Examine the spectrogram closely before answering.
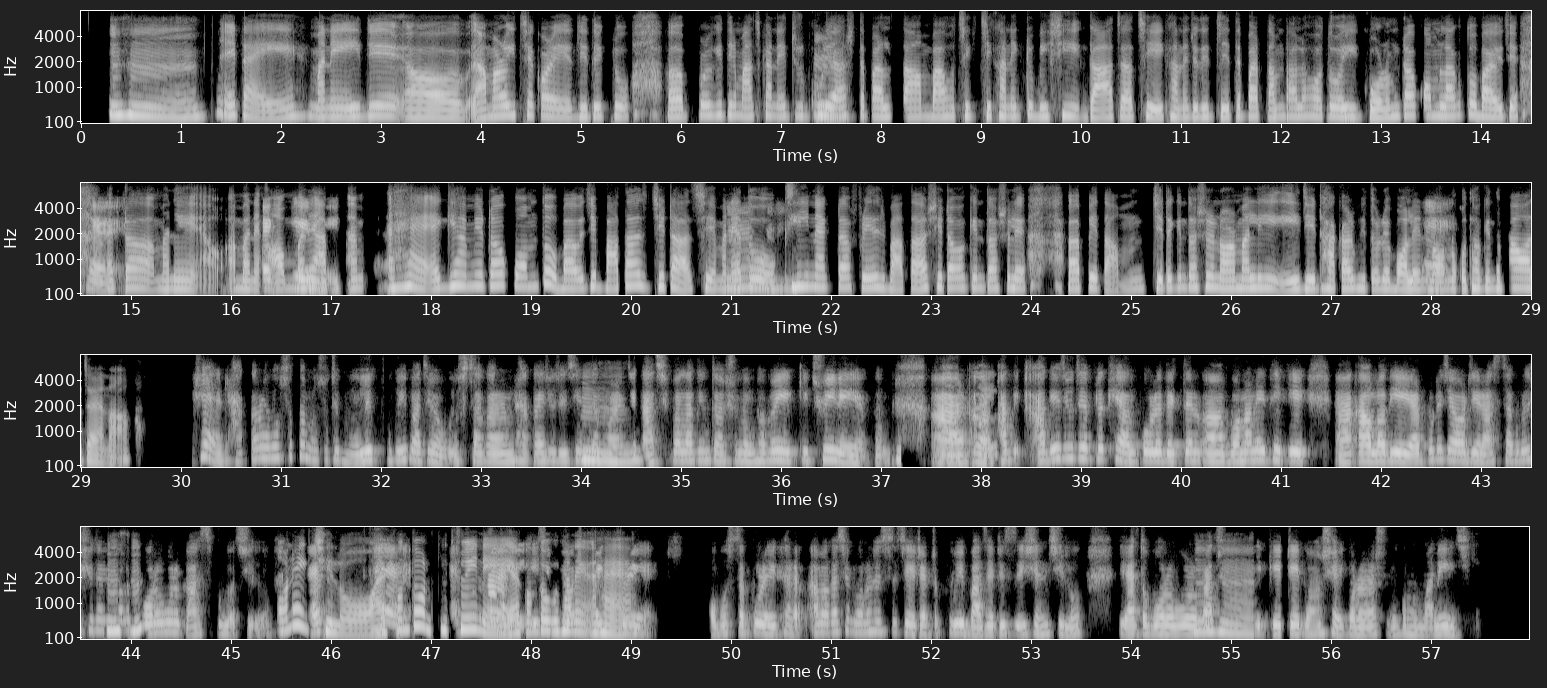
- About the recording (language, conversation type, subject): Bengali, unstructured, ভ্রমণে গেলে আপনার সবচেয়ে ভালো স্মৃতি কীভাবে তৈরি হয়?
- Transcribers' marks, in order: static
